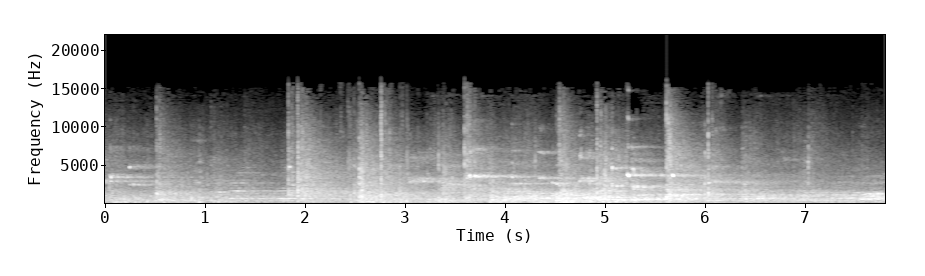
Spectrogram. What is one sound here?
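Sport shoes squeak on a court floor.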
